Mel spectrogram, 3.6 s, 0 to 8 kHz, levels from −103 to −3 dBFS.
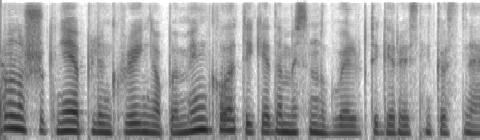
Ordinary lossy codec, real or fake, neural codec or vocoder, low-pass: Opus, 64 kbps; fake; codec, 16 kHz, 0.8 kbps, ZipCodec; 7.2 kHz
